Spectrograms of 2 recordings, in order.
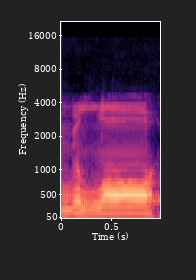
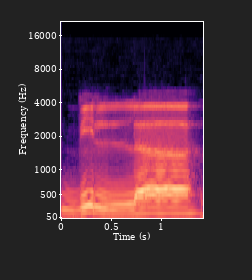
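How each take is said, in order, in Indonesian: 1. Bunyi 'l' itu berat dan tebal. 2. Bunyi 'l' itu ringan dan tipis. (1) "jangan baca billah, itu tebal" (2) "lafz jalalah ini dibaca nipis"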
